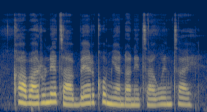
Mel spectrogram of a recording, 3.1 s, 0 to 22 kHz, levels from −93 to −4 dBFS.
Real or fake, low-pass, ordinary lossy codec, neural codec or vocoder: fake; 14.4 kHz; none; vocoder, 48 kHz, 128 mel bands, Vocos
